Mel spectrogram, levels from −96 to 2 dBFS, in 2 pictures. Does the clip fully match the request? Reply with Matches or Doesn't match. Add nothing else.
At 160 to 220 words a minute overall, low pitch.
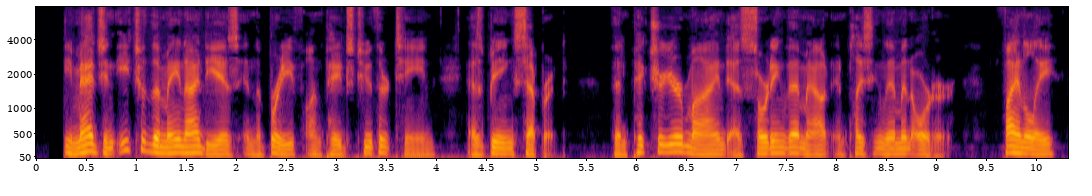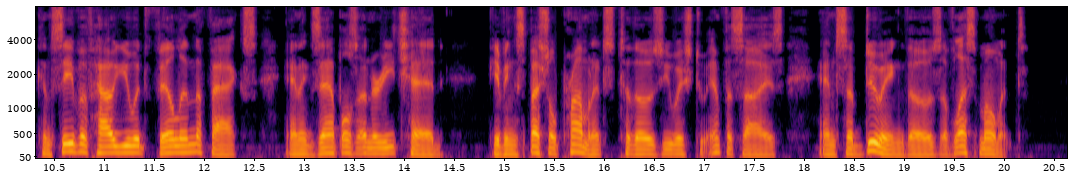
Matches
